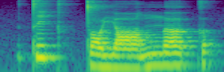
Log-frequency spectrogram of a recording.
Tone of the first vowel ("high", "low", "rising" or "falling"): high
